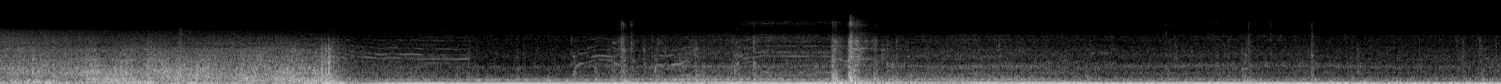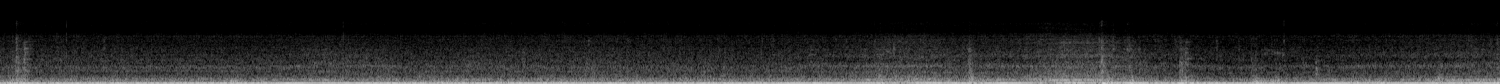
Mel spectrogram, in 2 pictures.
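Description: Plow truck driving, with a steady low rumble of engine and road noise. There is a louder rushing noise over the first three seconds or so and a single sharp knock about eight and a half seconds in.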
